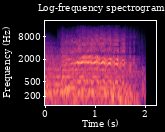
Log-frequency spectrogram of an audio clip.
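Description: A horse whinnying over background music: one wavering, shaky call lasting about a second, after which all sound cuts off suddenly.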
